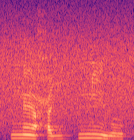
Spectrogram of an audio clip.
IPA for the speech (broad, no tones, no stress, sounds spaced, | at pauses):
n ɛ̃ ħ i | ɲ ĩ ð ʊ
